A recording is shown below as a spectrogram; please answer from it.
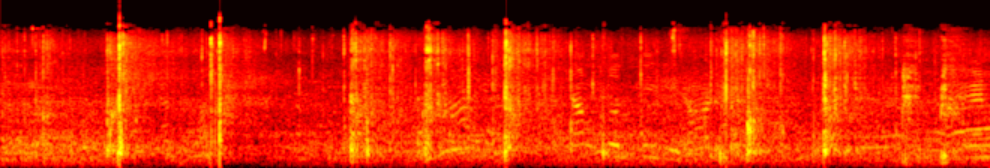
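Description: Shorinji Kempo sparring: a run of sharp slaps and thuds as punches and kicks land on padded chest protectors, about nine hits in quick, irregular succession, some in close pairs.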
